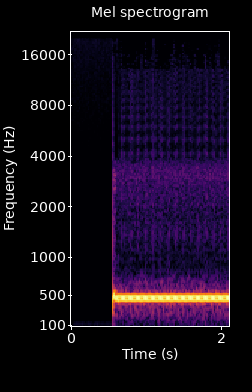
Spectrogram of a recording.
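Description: phone call dialing tone

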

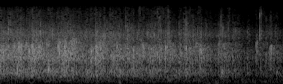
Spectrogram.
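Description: audience clapping hands

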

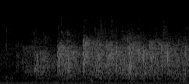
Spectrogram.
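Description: audience clapping in response

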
